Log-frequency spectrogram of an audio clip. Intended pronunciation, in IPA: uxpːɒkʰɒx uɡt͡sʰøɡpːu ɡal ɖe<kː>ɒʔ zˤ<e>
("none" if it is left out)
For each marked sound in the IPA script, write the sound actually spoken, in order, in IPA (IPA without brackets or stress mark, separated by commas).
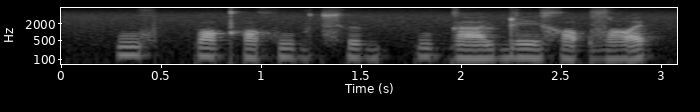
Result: x, ɛ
